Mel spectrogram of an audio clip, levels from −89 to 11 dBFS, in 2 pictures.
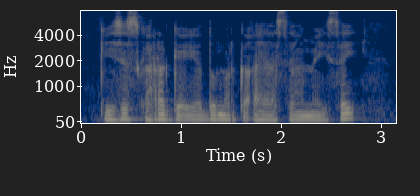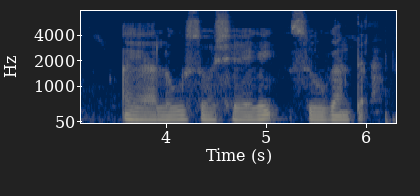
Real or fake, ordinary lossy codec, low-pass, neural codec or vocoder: real; none; none; none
